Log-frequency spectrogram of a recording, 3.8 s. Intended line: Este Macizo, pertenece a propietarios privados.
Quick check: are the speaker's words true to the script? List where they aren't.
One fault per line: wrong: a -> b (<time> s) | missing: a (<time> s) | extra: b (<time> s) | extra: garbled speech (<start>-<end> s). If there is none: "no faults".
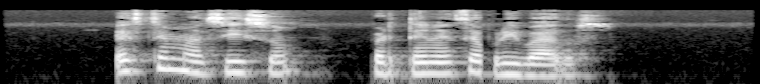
missing: a propietarios (2.4 s)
